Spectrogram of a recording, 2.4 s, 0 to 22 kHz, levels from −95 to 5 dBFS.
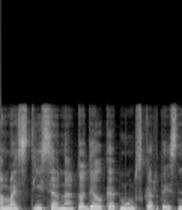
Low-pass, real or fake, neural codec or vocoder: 10.8 kHz; fake; autoencoder, 48 kHz, 128 numbers a frame, DAC-VAE, trained on Japanese speech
